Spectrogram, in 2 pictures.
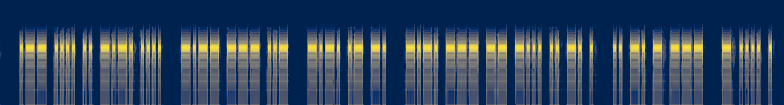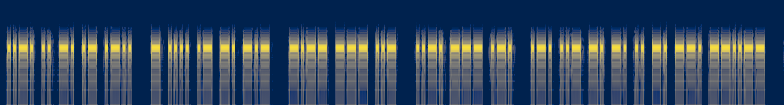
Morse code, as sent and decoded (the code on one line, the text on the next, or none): .-- .... .. -.-. .... / -.-- --- ..- / -.-. .- -. / -.-. --- -- -... .. -. / .. -. - --- / - .... / ..-. .. -. .- .-.. / - .... .- -. -.- / -.-- --- ..- / ..-. --- .-. / .-. ..- -. -. .. -. --. --..--
WHICH YOU CAN COMBINE INTO THE FINAL THANK YOU FOR RUNNING,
